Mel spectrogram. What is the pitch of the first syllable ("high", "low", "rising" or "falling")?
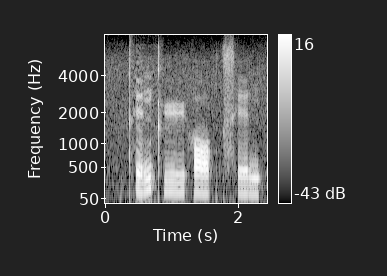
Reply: rising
